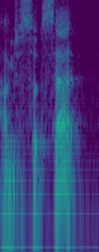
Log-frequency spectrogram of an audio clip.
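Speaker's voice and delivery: very quiet, calm, breathy, hushed near-whisper. Retelling how a man answered his friend after screaming, retelling a calm, quiet reply. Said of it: "he says it very calm and very quiet".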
